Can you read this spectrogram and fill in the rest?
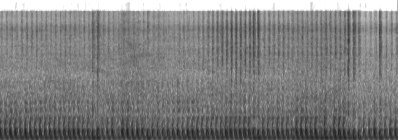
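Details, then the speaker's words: Motorcycle on a road trip, idling: loud, raspy, popping unmuffled exhaust on every firing pulse because the muffler end piece's hanger came loose; exhaust leak from loose muffler end piece. "suara motor Kok gede sekali ternyata ininya knalpotnya ini ada yang lepas itu teman-teman"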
